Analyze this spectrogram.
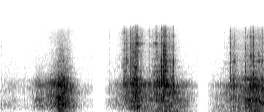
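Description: Sand scrapes and rustles as a man crawls over it.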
